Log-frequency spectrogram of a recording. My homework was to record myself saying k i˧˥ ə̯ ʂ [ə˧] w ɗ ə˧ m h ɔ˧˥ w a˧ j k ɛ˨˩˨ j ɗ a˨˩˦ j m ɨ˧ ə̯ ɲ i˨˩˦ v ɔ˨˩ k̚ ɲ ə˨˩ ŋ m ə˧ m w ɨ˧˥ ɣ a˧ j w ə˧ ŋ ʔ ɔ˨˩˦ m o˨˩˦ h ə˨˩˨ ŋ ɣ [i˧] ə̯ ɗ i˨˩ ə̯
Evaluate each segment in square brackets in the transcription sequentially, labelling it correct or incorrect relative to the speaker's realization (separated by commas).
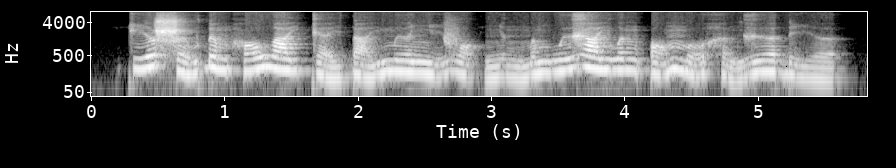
incorrect, incorrect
